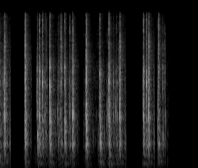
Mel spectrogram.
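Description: Computer keyboard typing sound effect: a quick, irregular run of keystroke clicks, with one short pause near the end.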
